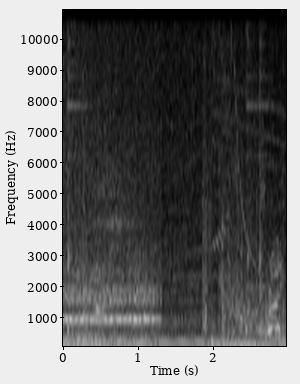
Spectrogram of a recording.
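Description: A race car driving in the children's video game PJ Masks Hero Academy, with a steady engine drone, tire squeal and bright game chimes layered over a continuous loud mix.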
